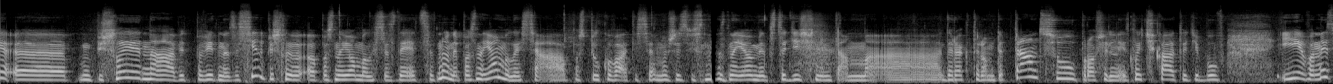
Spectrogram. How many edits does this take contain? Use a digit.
3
